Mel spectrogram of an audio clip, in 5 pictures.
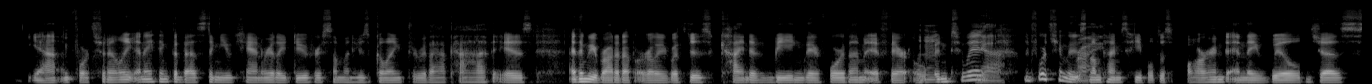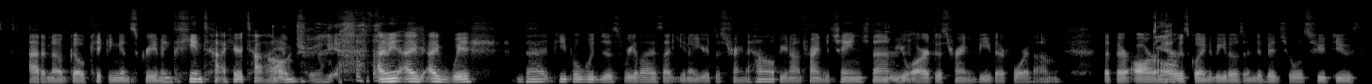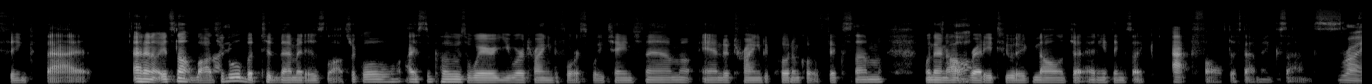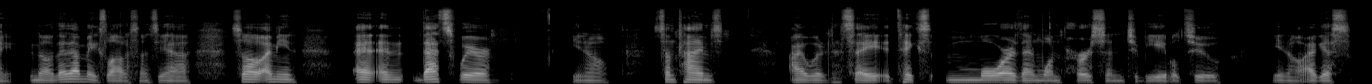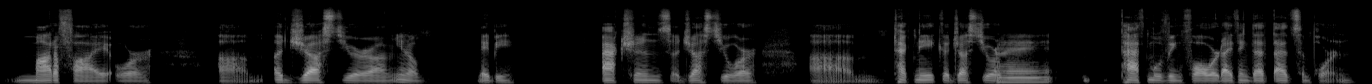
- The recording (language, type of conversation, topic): English, unstructured, How can I stay connected when someone I care about changes?
- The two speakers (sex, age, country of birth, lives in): male, 30-34, United States, United States; male, 60-64, Italy, United States
- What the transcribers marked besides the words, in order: tapping; laughing while speaking: "the entire time"; other background noise; laughing while speaking: "yeah"; background speech; tsk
